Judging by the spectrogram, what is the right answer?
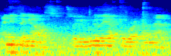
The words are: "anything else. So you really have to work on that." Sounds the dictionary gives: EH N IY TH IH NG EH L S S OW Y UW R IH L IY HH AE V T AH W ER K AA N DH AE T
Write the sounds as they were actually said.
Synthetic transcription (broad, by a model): EH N IY TH IH NG EH L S S OW Y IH R IH L IY HH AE F T AH W ER K N DH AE T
